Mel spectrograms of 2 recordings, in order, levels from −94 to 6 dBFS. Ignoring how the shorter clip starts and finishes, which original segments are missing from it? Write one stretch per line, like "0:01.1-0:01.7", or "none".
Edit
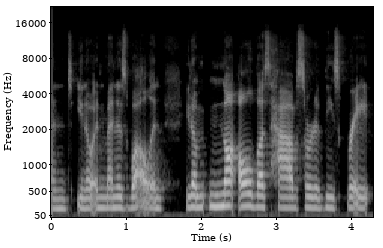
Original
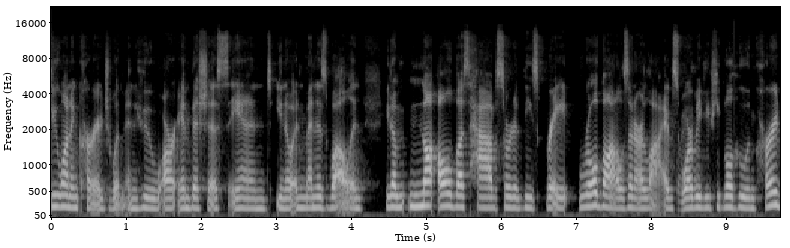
none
